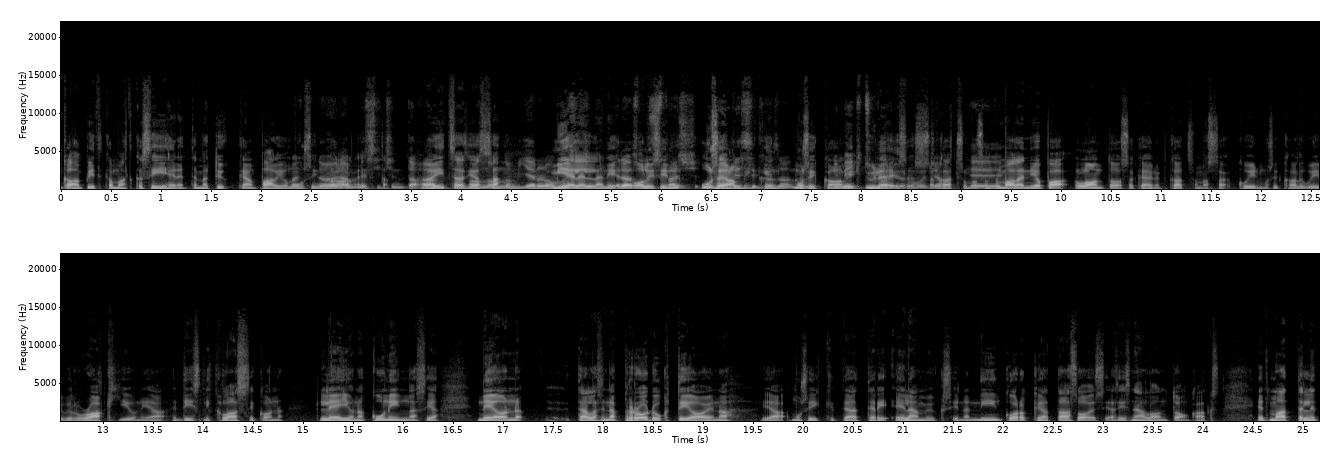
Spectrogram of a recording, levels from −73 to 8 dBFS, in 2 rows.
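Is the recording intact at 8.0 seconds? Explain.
Yes, at 8.0 seconds the speech plays through intact, with no dropout, click, distortion or other technical fault at that moment.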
